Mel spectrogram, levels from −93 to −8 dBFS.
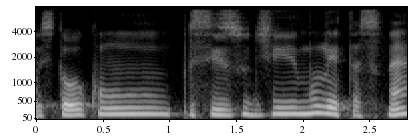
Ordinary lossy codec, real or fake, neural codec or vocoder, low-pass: none; fake; autoencoder, 48 kHz, 32 numbers a frame, DAC-VAE, trained on Japanese speech; 7.2 kHz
